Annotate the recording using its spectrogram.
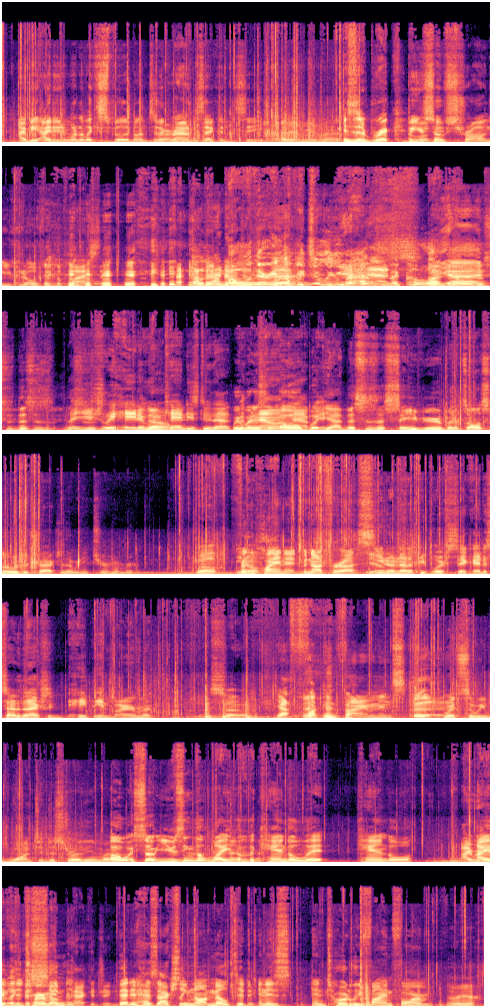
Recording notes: Join us for the first C’rent Field Recording, please forgive any frustrating noises as we figure out how to safely record live again.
